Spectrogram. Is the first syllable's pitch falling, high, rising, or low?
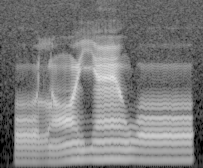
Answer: low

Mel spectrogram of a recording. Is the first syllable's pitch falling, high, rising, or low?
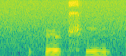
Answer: high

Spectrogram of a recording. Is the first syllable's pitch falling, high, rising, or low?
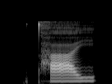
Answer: rising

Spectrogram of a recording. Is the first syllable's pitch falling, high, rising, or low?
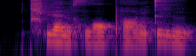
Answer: falling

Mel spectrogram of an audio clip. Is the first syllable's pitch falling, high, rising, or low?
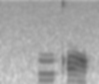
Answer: high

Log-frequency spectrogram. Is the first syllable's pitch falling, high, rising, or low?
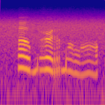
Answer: falling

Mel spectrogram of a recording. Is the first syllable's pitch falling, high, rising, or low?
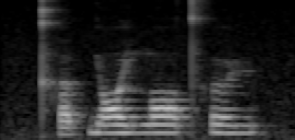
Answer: rising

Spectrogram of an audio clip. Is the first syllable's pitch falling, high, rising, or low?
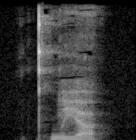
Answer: falling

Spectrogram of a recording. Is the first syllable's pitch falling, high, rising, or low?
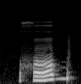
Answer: rising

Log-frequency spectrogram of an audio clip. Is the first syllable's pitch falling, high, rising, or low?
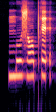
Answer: high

